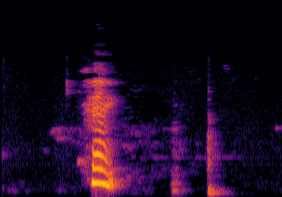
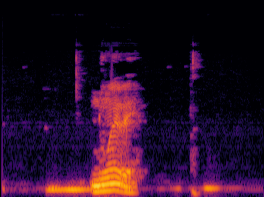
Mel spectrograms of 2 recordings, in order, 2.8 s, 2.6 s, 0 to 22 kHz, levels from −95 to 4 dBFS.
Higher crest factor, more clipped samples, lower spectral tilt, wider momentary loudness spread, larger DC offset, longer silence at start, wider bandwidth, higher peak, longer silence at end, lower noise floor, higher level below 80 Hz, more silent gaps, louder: about the same, 20 dB vs 18 dB; neither; about the same, -6.5 dB/octave vs -7.5 dB/octave; first, 25 LU vs 21 LU; neither; first, 0.85 s vs 0.45 s; second, 6 kHz vs 7.6 kHz; about the same, -2 dBFS vs -2 dBFS; first, 0.65 s vs 0.45 s; first, -68 dBFS vs -38 dBFS; second, -60 dBFS vs -52 dBFS; neither; about the same, -16 LUFS vs -17 LUFS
